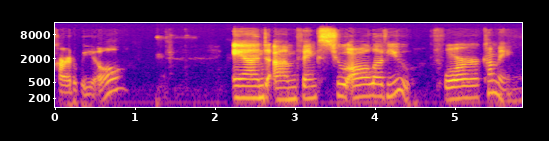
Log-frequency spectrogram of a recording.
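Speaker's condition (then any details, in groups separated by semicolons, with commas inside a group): No condition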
